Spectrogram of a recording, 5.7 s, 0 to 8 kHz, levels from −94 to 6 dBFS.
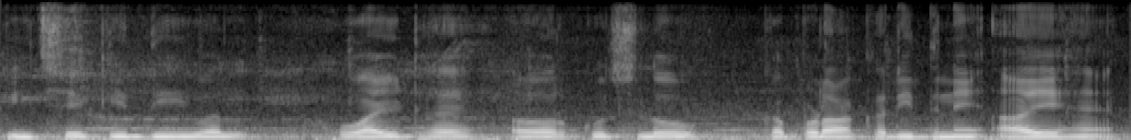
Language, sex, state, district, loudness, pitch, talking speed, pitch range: Hindi, male, Madhya Pradesh, Katni, -16 LUFS, 120 Hz, 125 wpm, 115-125 Hz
